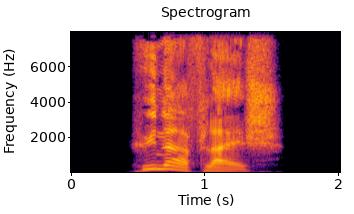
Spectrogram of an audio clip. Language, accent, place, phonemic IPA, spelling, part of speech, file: German, Germany, Berlin, /ˈhyːnɐˌflaɪ̯ʃ/, Hühnerfleisch, noun, De-Hühnerfleisch.ogg
- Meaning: chicken (meat)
